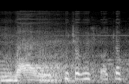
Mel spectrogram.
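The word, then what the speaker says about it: Viy: The Russians may pronounce it Vile, but we like the sound of the Viz better.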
